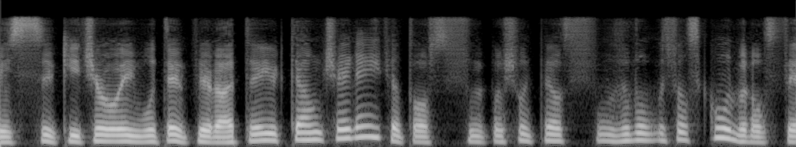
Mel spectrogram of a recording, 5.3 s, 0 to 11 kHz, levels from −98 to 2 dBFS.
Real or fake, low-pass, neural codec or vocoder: fake; 7.2 kHz; codec, 16 kHz, 0.5 kbps, FreqCodec, larger model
